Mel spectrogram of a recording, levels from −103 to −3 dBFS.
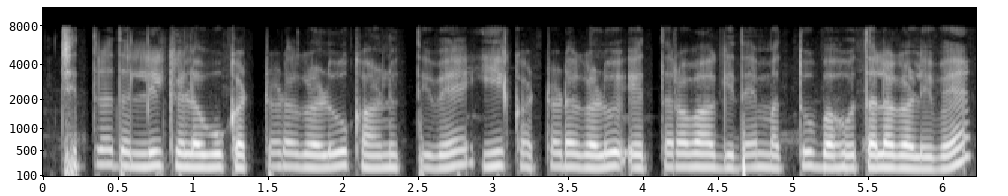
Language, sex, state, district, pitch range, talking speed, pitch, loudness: Kannada, female, Karnataka, Bangalore, 205-225 Hz, 85 wpm, 210 Hz, -16 LUFS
